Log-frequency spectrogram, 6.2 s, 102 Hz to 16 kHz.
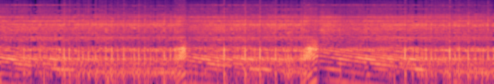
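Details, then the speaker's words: Stihl 026/MS260 two-stroke chainsaw, warm, revving up and down: dry metallic chatter under the engine note, attributed to an old worn piston rattling in its bore; cylinder looks mint on teardown, with crank seals and bearings also planned. "Just looks like an old wore-out piston to me. If you guys go back to the video where we test ran it, you could hear the piston rattling."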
